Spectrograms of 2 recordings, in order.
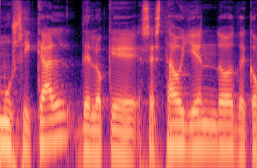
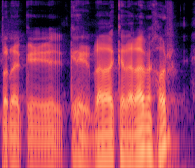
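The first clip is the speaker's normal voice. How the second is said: low, deep, put-on radio voice. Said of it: "me hacían poner voz así".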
